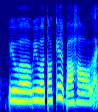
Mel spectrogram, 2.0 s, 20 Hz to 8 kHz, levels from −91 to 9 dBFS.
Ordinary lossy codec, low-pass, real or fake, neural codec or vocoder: none; 7.2 kHz; fake; vocoder, 22.05 kHz, 80 mel bands, Vocos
